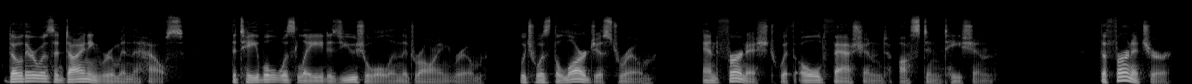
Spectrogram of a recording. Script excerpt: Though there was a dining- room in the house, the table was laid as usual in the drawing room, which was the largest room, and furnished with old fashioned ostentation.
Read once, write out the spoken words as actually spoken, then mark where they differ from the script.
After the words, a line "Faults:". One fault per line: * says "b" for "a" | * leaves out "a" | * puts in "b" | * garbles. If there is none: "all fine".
Though there was a dining- room in the house, the table was laid as usual in the drawing room, which was the largest room, and furnished with old fashioned ostentation. The furniture
Faults:
* puts in "The furniture"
